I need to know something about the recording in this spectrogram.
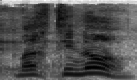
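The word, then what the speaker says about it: Martineau: How do you say it in French? Martinu? Martinu? – Gary, you're spot on. Martinu.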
